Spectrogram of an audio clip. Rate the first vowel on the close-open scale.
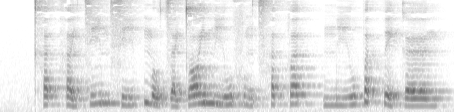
open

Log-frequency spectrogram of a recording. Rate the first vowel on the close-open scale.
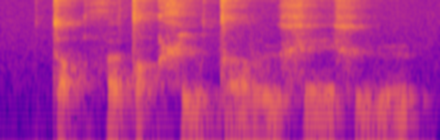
close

